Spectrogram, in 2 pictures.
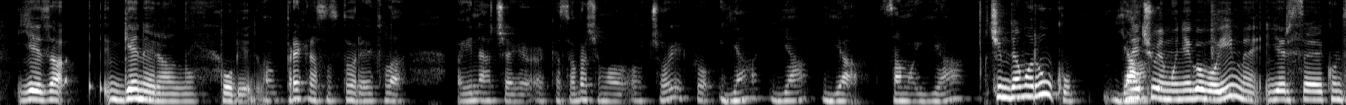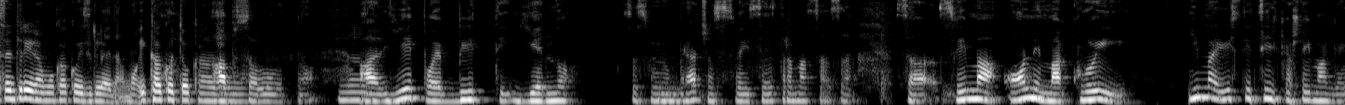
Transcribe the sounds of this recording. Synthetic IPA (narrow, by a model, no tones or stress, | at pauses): jeza | ɡe̞neɾaːlˠnupo̞bjḛd̪ṵpɾe̞kɾasnoset̪oːɾeklˠa | inaːt͡ʃekad̪seo̞bɾaːt͡ʃamot͡ʃo̞ʋjekujaːjaːjaː | samoijaːt͡ʃiːmd̪aːmoɾuːku | janet͡ʃuːjemoɲeɡo̞ʋo̞imejeɾsekont̪sent̪ɾiːɾamokakoizɡleːd̪a̰moikakoet̪oːkaːzapsolut̪no | alʎeːpoje̞bit̪ijed̪no | sasʋo̞jombɾat͡ɕomsḁsʋojimse̞st̪ɾamasa̰sasasʋimao̞nimakʰoji | imajuist̪it̪siːʎkaʃt̪oimaɡa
